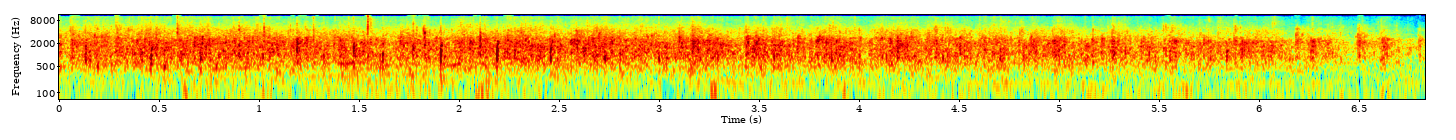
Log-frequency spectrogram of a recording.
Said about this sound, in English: Can you also give yourselves a round of applause for the wonderful questions and for being such a fantastic audience?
